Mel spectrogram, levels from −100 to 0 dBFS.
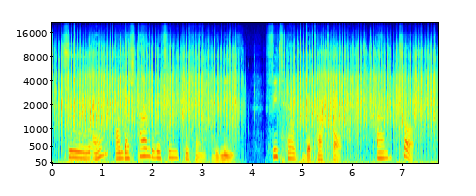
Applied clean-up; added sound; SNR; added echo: none; Rattle; 0 dB; none.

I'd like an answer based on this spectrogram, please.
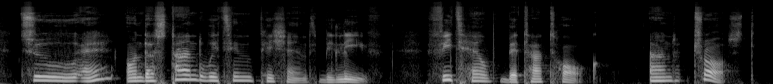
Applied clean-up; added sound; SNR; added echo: none; none; none; none.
